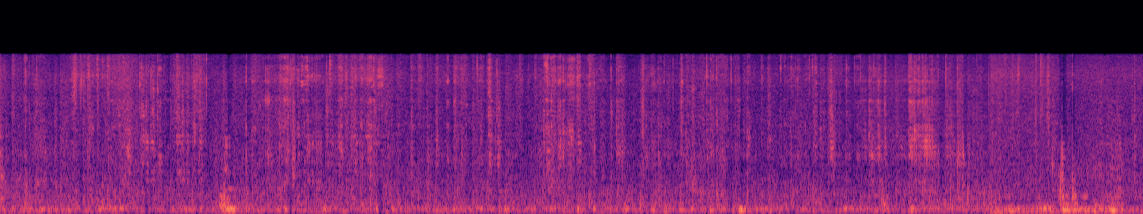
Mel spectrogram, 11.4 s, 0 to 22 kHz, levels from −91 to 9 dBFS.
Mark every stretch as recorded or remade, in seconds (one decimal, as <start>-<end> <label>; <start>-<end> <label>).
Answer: 0.0-8.4 recorded; 8.4-10.5 remade; 10.5-11.4 recorded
